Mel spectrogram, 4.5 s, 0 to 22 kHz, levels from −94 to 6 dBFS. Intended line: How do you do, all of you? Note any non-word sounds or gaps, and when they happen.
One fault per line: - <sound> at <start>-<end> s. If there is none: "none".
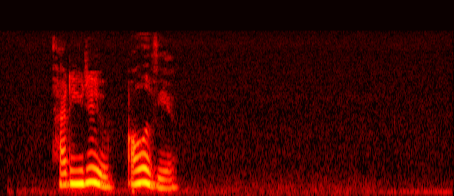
none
